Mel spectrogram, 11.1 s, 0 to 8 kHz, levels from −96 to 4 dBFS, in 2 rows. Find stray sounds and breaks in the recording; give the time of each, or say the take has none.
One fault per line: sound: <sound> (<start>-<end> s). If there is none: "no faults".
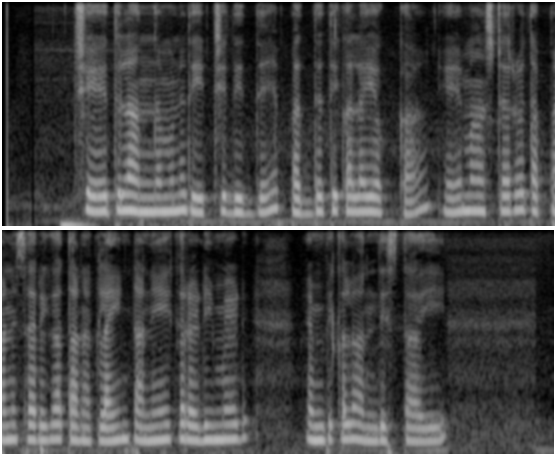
no faults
